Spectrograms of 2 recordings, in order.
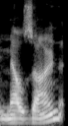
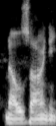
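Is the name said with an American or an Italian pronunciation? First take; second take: American; Italian. First: The name is said with an American pronunciation. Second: The name is said with an Italian pronunciation. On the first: The speaker calls it right. "I've got to say Malzone" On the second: The speaker calls it wrong. "not Malzoni"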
